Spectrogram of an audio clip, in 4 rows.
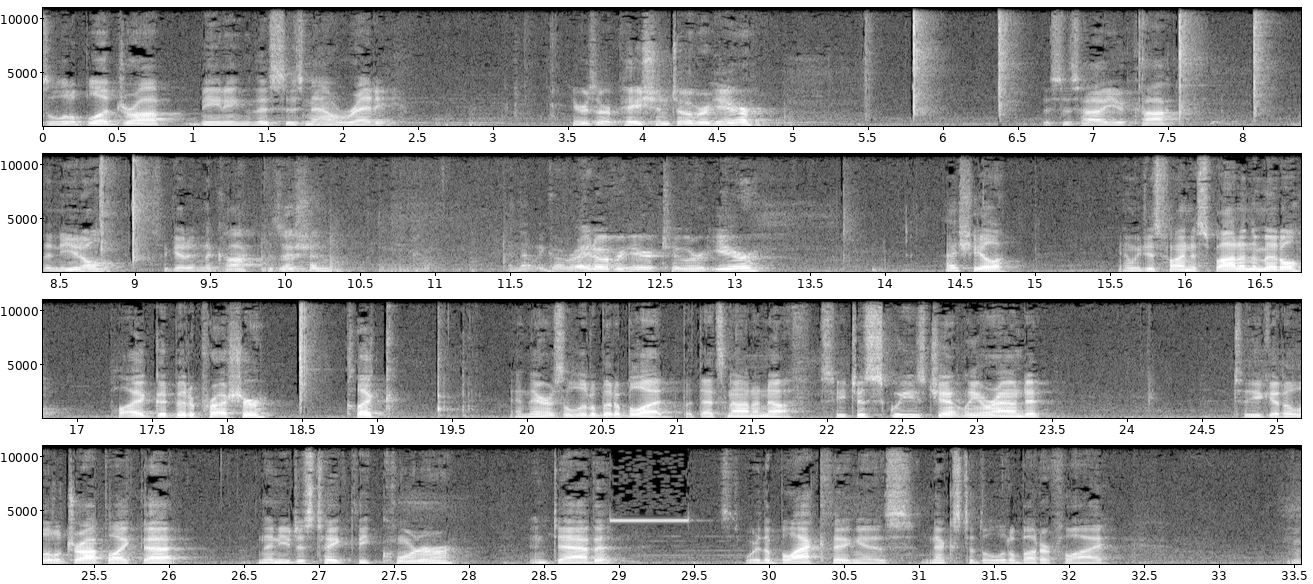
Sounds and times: Speech: 0.0 - 2.4, 3.5 - 4.9, 6.7 - 7.6, 8.4 - 10.4, 11.5 - 13.2, 14.4 - 14.9, 15.6 - 19.2, 19.9 - 23.5, 24.7 - 29.0, 29.7 - 32.3.

